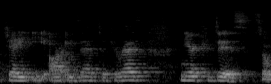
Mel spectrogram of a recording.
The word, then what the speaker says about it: Jerez: And sherry is produced in the most southern part of Spain, in Jerez, and that's spelled J-E-R-E-Z, so Jerez, near Cadiz.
